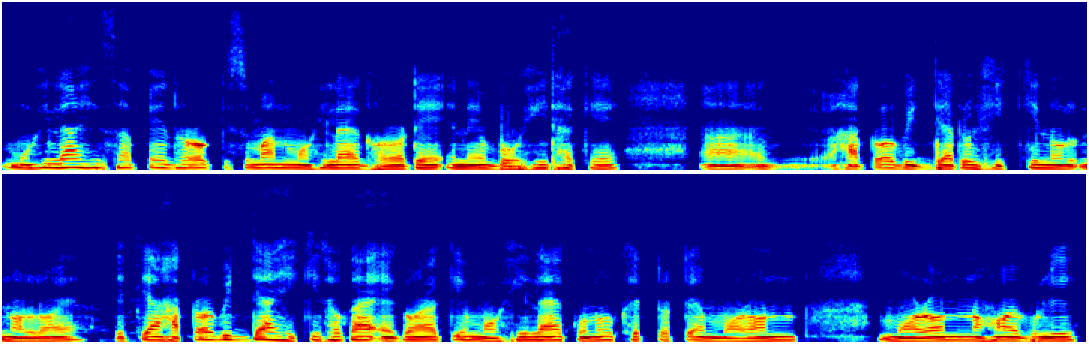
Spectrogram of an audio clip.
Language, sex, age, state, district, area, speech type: Assamese, female, 45-60, Assam, Dhemaji, urban, spontaneous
